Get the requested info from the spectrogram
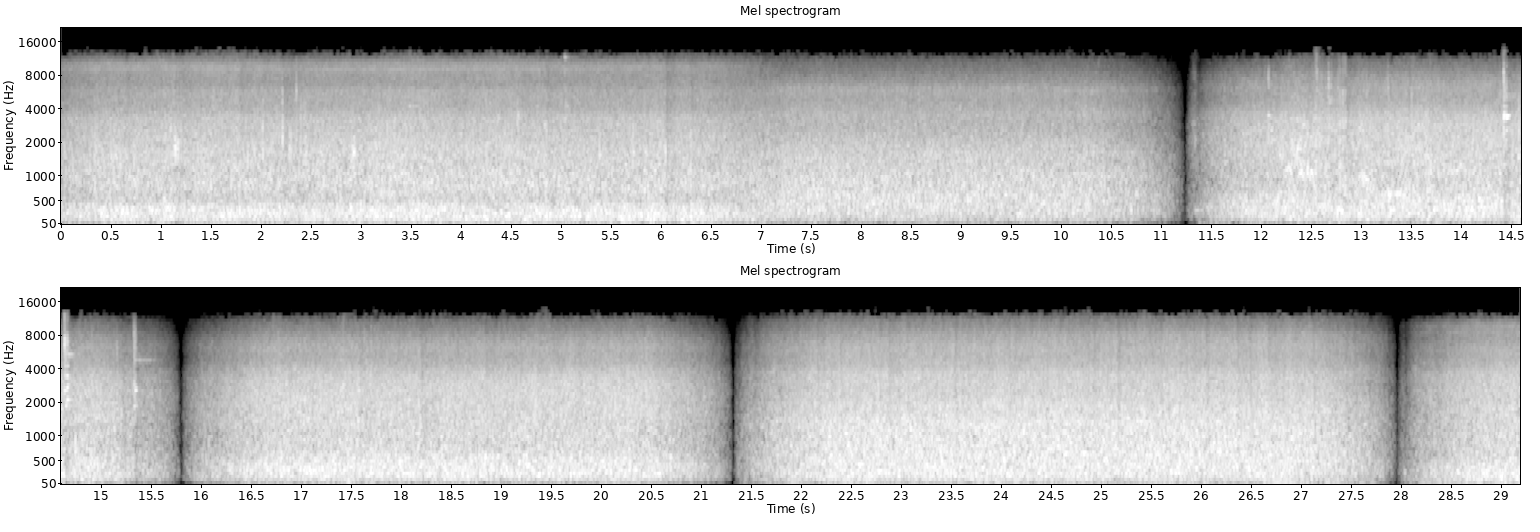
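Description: River water rushing past in a steady, even noise, dipping briefly four times where clips are cut together.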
